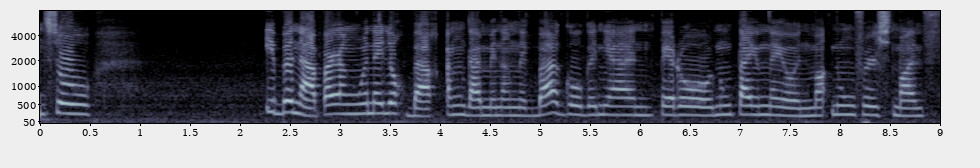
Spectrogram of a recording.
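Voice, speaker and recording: A woman's voice: on the high side, fairly even intonation, slow, a little mellow. A young woman with a Filipino accent, a radio talk show guest recounting events in casual, mixed Tagalog and English. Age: young adult.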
